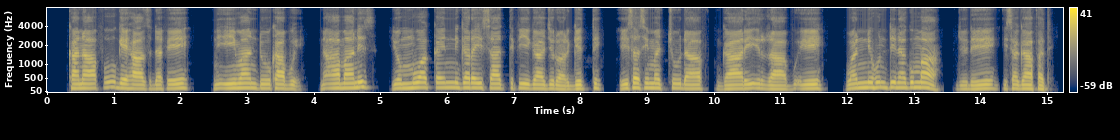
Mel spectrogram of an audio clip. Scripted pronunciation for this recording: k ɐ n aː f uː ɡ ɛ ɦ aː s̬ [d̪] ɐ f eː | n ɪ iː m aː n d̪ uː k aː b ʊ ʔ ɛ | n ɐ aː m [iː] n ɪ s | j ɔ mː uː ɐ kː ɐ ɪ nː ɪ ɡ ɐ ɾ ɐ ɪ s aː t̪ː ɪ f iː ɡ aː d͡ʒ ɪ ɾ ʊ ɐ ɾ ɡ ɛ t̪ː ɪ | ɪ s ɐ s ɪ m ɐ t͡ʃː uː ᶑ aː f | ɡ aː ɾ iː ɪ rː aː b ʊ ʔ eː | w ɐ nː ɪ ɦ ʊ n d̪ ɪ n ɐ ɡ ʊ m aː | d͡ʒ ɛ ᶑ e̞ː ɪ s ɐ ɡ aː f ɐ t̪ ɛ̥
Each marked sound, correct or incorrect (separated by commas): correct, incorrect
